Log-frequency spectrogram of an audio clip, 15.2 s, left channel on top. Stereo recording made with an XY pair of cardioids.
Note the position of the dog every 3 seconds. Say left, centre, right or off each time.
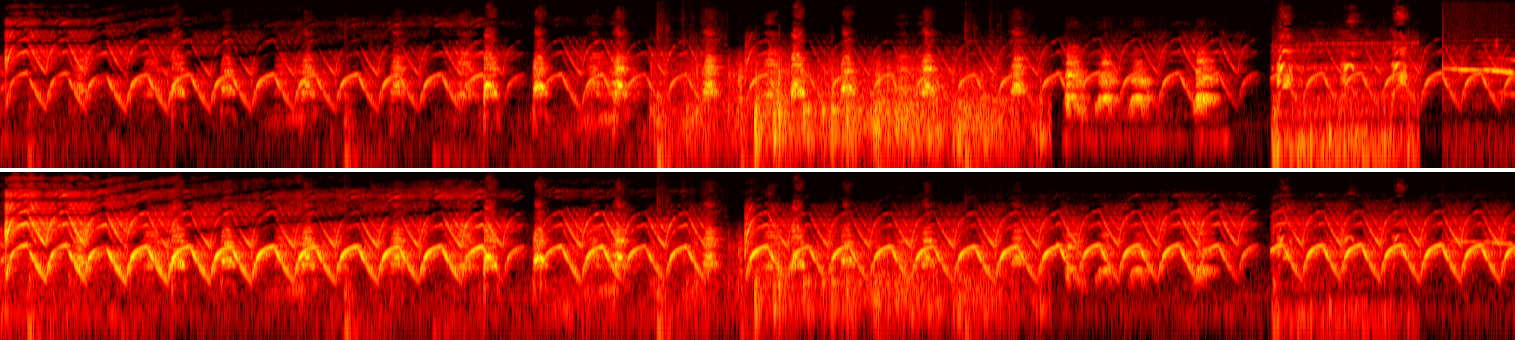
right, centre, left, left, left.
